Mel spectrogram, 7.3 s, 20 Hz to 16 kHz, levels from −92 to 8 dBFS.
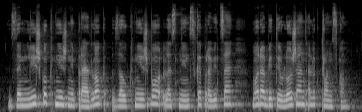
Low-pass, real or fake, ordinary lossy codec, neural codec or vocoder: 14.4 kHz; real; none; none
